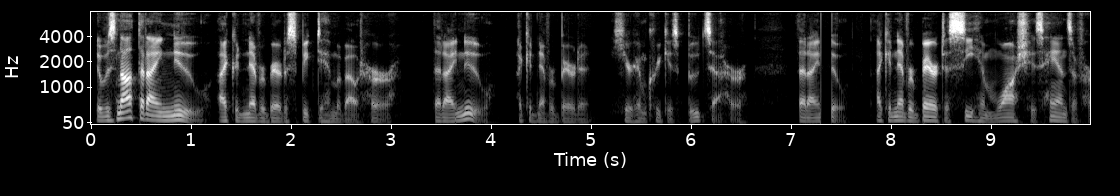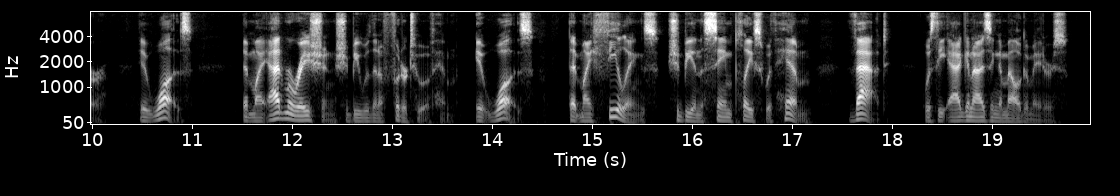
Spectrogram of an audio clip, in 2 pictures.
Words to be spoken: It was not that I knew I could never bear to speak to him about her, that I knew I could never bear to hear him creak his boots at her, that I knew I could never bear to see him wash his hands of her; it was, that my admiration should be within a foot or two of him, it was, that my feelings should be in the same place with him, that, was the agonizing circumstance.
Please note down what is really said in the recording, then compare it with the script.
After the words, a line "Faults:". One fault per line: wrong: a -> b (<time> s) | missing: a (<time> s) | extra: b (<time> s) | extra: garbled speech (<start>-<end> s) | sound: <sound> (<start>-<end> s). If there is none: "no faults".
It was not that I knew I could never bear to speak to him about her, that I knew I could never bear to hear him creak his boots at her, that I knew I could never bear to see him wash his hands of her; it was, that my admiration should be within a foot or two of him, it was, that my feelings should be in the same place with him, that, was the agonizing amalgamators.
Faults:
sound: dropout (7.3-7.4 s)
wrong: circumstance -> amalgamators (19.1 s)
